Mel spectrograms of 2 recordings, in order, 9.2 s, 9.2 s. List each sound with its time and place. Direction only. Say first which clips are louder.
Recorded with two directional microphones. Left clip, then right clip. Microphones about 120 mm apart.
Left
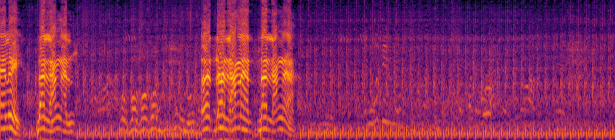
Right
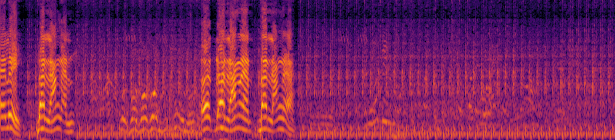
0.0 s speech: left 3 dB; 15° right (ahead or behind)
3.0 s speech: left 2 dB; 20° right (ahead or behind)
